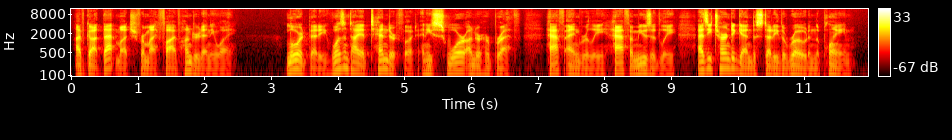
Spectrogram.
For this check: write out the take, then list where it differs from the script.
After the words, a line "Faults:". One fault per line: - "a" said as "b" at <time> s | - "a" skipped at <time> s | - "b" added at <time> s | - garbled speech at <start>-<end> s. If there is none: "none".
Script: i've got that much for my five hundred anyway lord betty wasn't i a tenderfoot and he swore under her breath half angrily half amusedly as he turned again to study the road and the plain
i've got that much for my five hundred anyway lord betty wasn't i a tenderfoot and he swore under her breath half angrily half amusedly as he turned again to study the road and the plain
Faults:
none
